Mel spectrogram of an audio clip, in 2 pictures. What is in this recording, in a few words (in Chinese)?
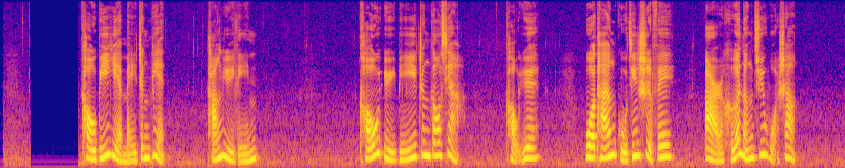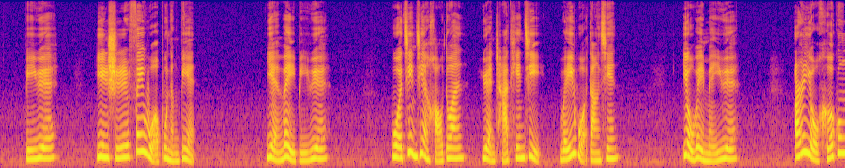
putonghua; 口鼻眼眉爭辯; 普通話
